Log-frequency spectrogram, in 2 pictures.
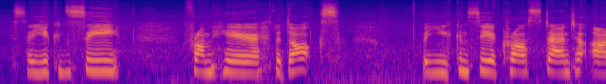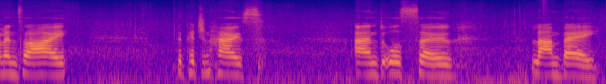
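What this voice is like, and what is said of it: Out of breath, panting while talking. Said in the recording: “looking out over a vast, slightly uphill expanse, that's why I'm out of breath”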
